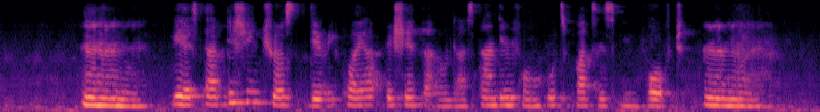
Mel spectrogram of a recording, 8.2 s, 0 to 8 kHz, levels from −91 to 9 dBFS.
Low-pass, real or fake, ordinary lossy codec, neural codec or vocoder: 7.2 kHz; fake; none; codec, 16 kHz, 2 kbps, FreqCodec, smaller model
